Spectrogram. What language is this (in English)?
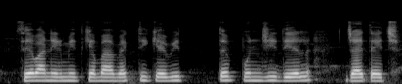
Maithili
